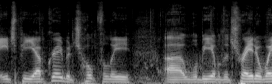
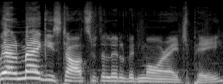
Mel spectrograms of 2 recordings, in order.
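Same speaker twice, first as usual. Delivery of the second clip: put-on, lofty, high-minded upper-crust posh accent; 3 semitones higher than usual. Speaker turns the tables with a put-on accent: posh, high-minded accent. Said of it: "posh, high-minded accent".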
